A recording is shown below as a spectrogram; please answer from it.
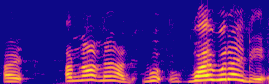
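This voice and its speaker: A woman's voice: extremely high pitch, expressive, a little slow, a bit bright, no echo, muffled recording, soft background music, pitched above the performer's own voice, exaggerated voice. A woman voicing an emotional, hot-headed teenage schoolgirl who stammers and exclaims, in an amateur story reading. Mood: flustered.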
